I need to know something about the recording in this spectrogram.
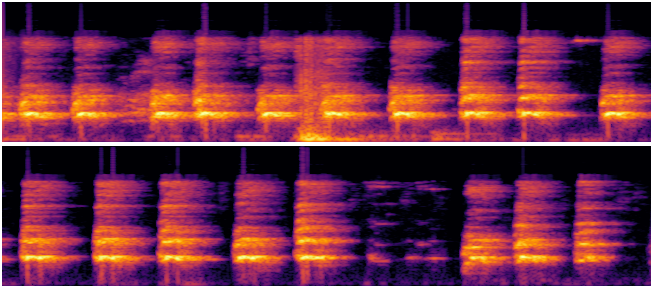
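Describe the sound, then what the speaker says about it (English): Several dogs bark loudly and repeatedly in a steady rhythm, close by, with a brief low thump partway through and a short pause before the barking resumes. "Let's just quieten the dogs down."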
